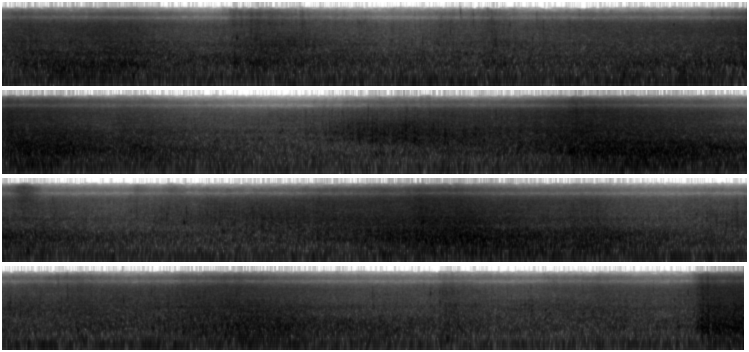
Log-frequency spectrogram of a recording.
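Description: Small waves washing against the shore: a rush of water that swells and fades every few seconds.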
